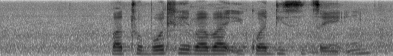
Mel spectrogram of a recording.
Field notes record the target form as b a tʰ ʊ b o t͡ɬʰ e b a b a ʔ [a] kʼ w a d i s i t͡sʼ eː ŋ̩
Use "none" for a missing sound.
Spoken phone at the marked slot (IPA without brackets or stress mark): i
